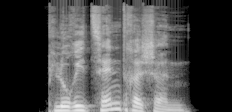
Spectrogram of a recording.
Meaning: inflection of plurizentrisch: 1. strong genitive masculine/neuter singular 2. weak/mixed genitive/dative all-gender singular 3. strong/weak/mixed accusative masculine singular 4. strong dative plural
- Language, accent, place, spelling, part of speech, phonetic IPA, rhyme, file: German, Germany, Berlin, plurizentrischen, adjective, [pluʁiˈt͡sɛntʁɪʃn̩], -ɛntʁɪʃn̩, De-plurizentrischen.ogg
